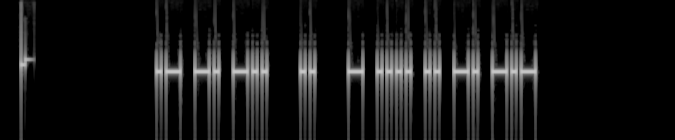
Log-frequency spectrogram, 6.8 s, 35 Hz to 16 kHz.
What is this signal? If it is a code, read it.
Morse code, heard as a keyed tone, about 25 wpm, 700 Hz. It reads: AND I THINK
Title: Sets of 3 Words 25wpm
